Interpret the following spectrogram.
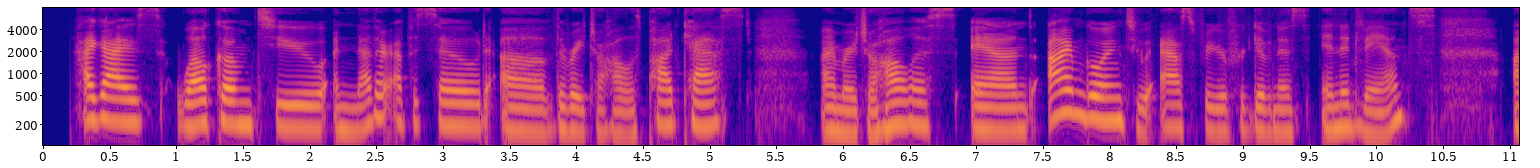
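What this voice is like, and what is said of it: Scratchy, tired voice. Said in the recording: “my voice sounds a little scratchy and a little tired”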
